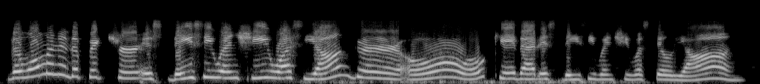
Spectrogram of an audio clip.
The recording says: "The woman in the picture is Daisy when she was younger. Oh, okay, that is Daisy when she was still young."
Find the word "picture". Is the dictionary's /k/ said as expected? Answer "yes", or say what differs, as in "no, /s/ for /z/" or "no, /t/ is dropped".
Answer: yes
